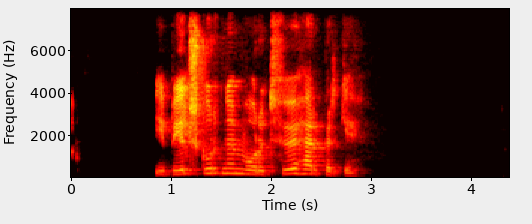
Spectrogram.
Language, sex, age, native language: Icelandic, female, 40-49, Icelandic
